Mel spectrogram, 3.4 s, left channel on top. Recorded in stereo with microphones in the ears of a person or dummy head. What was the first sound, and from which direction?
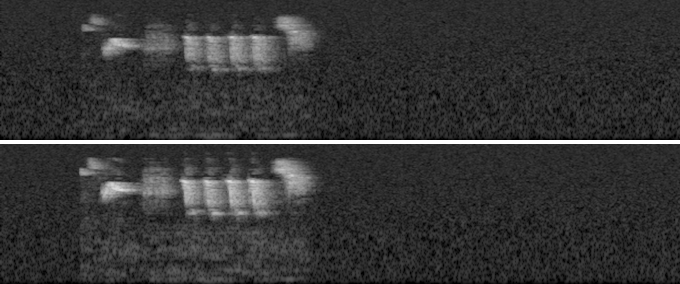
A bird, 55° right (ahead or behind).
